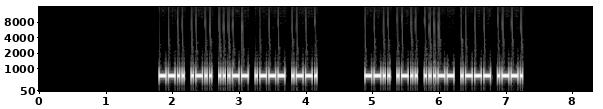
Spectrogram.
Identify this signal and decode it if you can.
Morse code, heard as a keyed tone, about 34 wpm, 700 Hz. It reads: ZL3JP ZL3JP
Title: DXCC-100 Call Signs - 5 Characters - Repeated 2x - 35wpm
